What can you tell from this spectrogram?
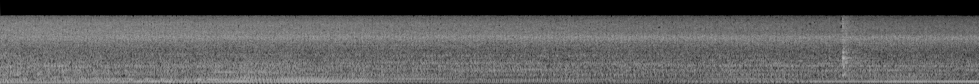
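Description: Jugs Jr pitching machine's electric motor and spinning pitching wheel whirring steadily, the hum shifting in pitch as the speed dial is turned. A sharp click sounds near the end.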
